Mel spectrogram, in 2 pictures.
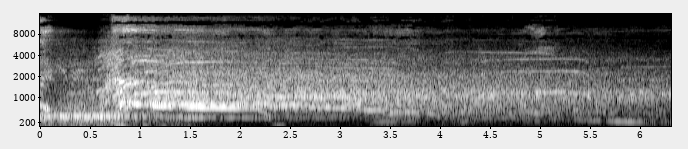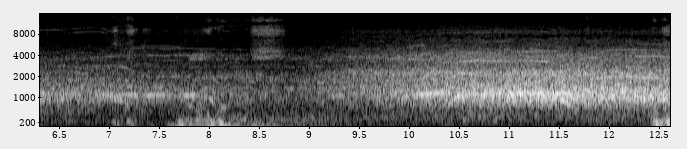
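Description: A large crowd screams and cheers at a stadium concert in Las Vegas, a dense roar of high-pitched shrieks that swells at the start, dips, then builds again, with a voice speaking over it.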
